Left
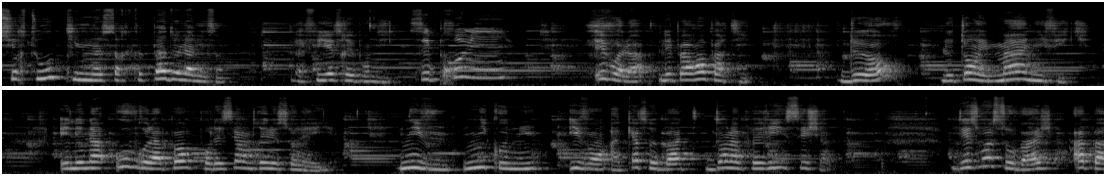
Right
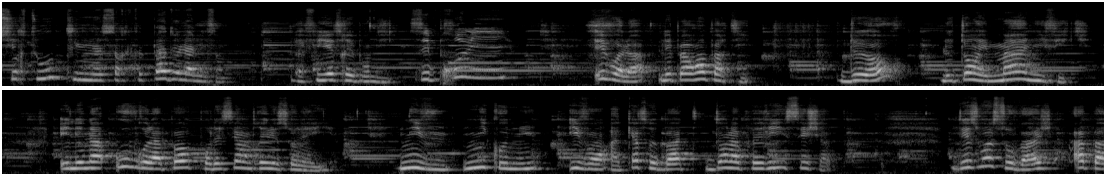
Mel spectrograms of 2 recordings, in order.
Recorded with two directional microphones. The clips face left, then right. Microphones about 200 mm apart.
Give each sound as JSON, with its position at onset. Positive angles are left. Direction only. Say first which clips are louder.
{"t": 0.0, "sound": "a woman's voice", "louder": "left 3 dB", "side_deg": 30}
{"t": 2.9, "sound": "speech", "louder": "right 3 dB", "side_deg": -50}
{"t": 3.8, "sound": "music", "louder": "right 2 dB", "side_deg": -15}
{"t": 5.9, "sound": "speech", "louder": "right 3 dB", "side_deg": -55}
{"t": 8.4, "sound": "speech", "louder": "right 3 dB", "side_deg": -50}
{"t": 11.6, "sound": "speech", "louder": "right 3 dB", "side_deg": -50}
{"t": 20.6, "sound": "speech", "louder": "right 3 dB", "side_deg": -50}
